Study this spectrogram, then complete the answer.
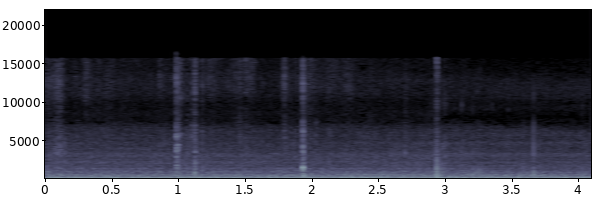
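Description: A plastic outlet cover clicks open.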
